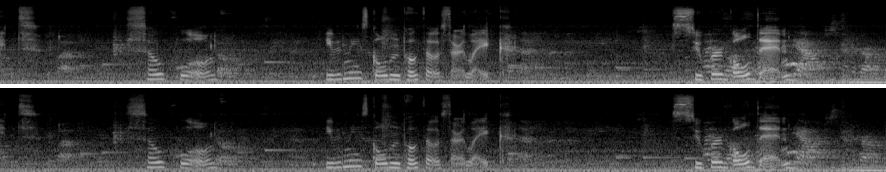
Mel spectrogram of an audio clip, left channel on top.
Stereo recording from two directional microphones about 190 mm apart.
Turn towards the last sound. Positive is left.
turn(degrees=-20)  # may be behind; listen again after turning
